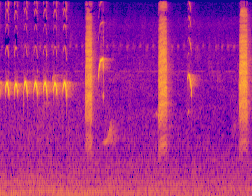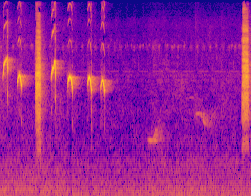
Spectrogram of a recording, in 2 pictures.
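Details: Ashy drongo, recorded in the wild for luring and trapping: quick string of whistled notes, then mixed phrases with harsh broadband rasps, short upslurred whistles and chips, repeated irregularly over ten seconds.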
